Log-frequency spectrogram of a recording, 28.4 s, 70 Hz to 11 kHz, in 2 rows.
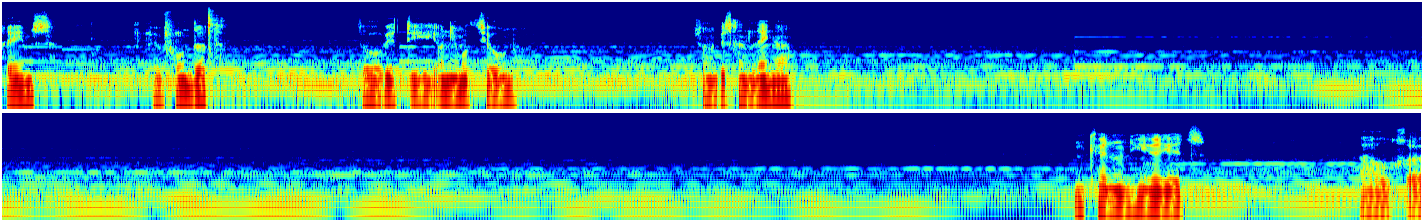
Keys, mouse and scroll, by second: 1.6 0, 10.2-11.1 scroll down 1, 11.1-14.5 scroll down 1, 14.5-16.4 scroll down 3, 17.0-19.5 scroll down 2, 19.5-21.8 scroll down 2, 22.9-25.5 scroll down 3.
